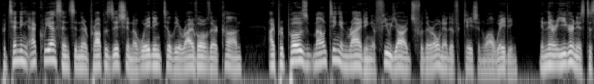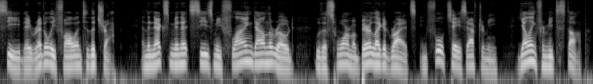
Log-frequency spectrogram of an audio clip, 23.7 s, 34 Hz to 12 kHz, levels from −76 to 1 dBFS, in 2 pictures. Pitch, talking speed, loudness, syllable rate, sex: 120 Hz, 165 wpm, -19 LUFS, 4.5 syllables/s, male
